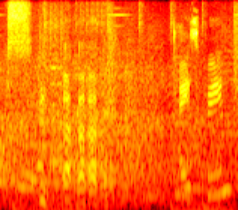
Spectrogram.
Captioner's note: all laugh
